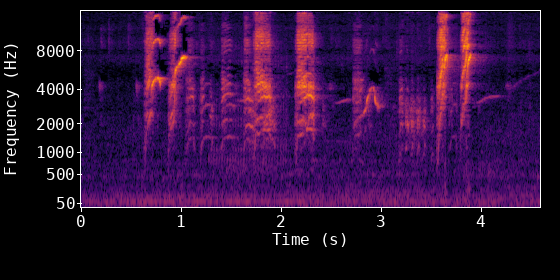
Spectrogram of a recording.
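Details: Female greater green leafbird in a small aviary, calling back and forth with a male while being fed papaya; sharp chirps, whistled upslurs and buzzy squawks in quick clusters with short pauses.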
